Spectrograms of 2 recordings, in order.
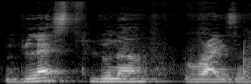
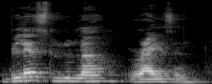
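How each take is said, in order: First: Each word of "Blessed Lunar Rising" drawn out slowly; slow and deliberate, for dictation; slow, spelled-out title. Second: Said in the usual way. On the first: Shown as a demonstration. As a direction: lay the title down word by word, much slower. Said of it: "we have what we call Blessed Lunar Rising".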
